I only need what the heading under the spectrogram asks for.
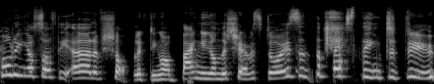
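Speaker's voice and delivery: loud, called-out voice. Shouting over the shoulder at a companion banging on a door: shouting over the shoulder. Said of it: "I I shout over my shoulder".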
